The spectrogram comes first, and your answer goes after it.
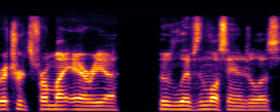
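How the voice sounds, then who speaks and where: A man with an American accent speaks at medium pitch. His intonation is monotone and flat. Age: 40s. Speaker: voice actor. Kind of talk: casual chat.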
